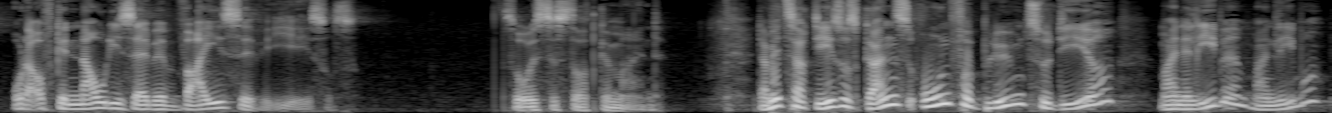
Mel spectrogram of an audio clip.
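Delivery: usual speaking voice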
